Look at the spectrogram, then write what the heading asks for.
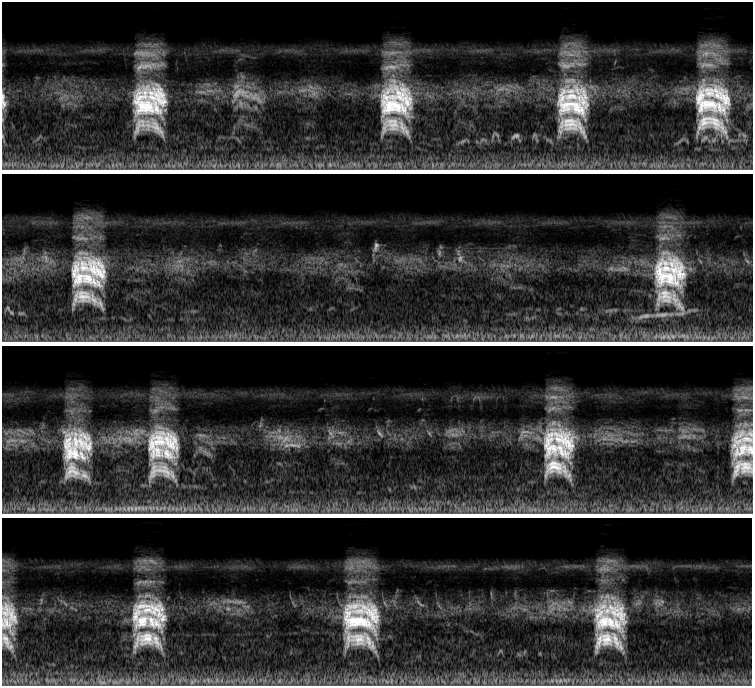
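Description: A bird calling outdoors: about a dozen loud, short calls, repeated every second and a half to two seconds with a pause of several seconds in the middle.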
